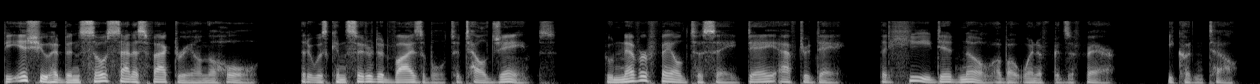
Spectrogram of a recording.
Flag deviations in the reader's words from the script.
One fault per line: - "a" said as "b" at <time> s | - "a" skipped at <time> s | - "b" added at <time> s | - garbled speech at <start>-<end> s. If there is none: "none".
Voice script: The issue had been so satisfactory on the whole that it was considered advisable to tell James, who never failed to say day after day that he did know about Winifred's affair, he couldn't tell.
none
